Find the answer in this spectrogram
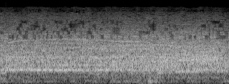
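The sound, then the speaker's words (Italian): An audience applauds to thank the performer Fenomenigno, a loud, dense wash of clapping that holds steady throughout, with no individual claps standing out and no one speaking over it. “Ringraziamo Fenomenigno con un grande applauso.”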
